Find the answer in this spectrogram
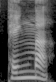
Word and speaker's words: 백마: 백마, 미음 앞에서 기역이 이응으로 소리납니다. 비음화가 일어났죠. 이 발음대로 옮기면 이렇게 쓰셔야 합니다.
